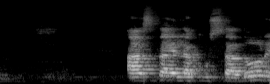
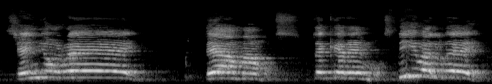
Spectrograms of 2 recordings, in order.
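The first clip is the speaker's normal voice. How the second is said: loud, high, slow cheer from a balcony; shouting tailor; 8 semitones higher, 4 dB louder, slower than usual. Retold or imitated. Tailor on the balcony calling down to the king, loud, high and slow. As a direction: call out to the king, drawn out and high.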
